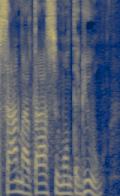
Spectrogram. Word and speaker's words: Saint-Martin-sous-Montaigu: Mercurey, vyslov Mercure, a Saint-Martin-sous-Montaigu, vyslov Saint-Martin-sous-Montaigu.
